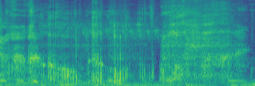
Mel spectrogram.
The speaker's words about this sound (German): Seine letzte Mahlzeit lag schon ein paar Tage zurück und langsam bekam er wieder Hunger. Sein Magen knurrte.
